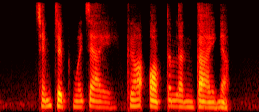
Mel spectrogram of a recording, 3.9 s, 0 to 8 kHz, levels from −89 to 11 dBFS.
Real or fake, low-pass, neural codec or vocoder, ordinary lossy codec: fake; 7.2 kHz; codec, 16 kHz, 0.5 kbps, X-Codec, HuBERT features, trained on general audio; none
